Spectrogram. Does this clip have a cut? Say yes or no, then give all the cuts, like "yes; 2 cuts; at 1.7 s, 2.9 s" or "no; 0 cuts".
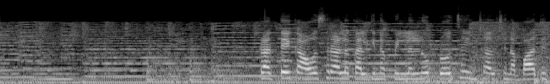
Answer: no; 0 cuts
